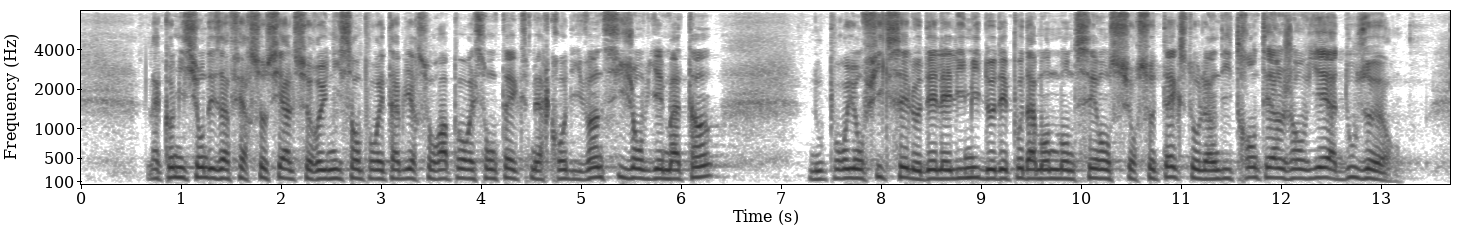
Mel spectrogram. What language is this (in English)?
French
